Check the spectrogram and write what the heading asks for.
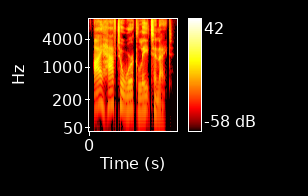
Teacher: Hear that little drop on tonight. It tells the other person, "This is a complete thought. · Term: statement drop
